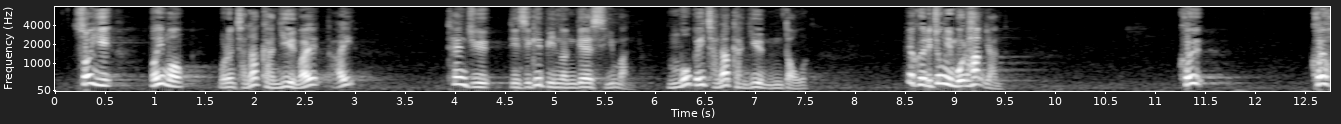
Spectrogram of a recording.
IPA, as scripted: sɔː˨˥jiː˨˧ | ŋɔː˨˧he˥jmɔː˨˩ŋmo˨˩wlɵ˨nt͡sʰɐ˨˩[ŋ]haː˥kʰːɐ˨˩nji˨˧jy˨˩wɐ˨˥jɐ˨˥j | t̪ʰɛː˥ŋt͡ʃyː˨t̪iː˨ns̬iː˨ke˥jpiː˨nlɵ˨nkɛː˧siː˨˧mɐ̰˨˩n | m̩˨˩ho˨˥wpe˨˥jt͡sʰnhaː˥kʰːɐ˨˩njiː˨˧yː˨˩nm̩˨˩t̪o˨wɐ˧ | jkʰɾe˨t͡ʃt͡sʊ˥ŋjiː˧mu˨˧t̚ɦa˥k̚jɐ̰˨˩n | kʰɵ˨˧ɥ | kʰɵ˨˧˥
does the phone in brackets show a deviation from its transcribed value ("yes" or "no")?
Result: yes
